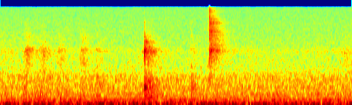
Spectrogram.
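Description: Small handling noises at a fly-tying vise: two brief ticks about a second in as fibres and thread are worked at the hook, over a steady low hum of room tone.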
